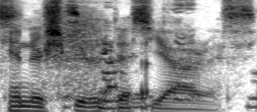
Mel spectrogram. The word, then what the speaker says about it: Kennerspiel des Jahres: I think you pronounced the S in the DES. I don't. I practiced it with Germans when I was there. – Des Jahres. – Kennerspiel des Jahres. Yeah.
